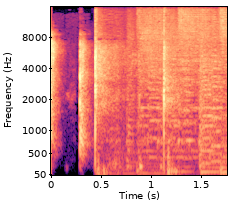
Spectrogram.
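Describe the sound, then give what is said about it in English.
A sharp, loud hand clap, made as an editing marker so a segment can be cut out of a recording, rings out after a brief silence, followed by a low lingering hum and a few fainter knocks. No voices are heard. “Maybe we need a clap.”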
